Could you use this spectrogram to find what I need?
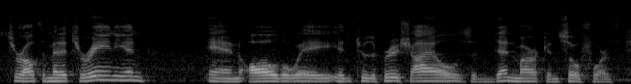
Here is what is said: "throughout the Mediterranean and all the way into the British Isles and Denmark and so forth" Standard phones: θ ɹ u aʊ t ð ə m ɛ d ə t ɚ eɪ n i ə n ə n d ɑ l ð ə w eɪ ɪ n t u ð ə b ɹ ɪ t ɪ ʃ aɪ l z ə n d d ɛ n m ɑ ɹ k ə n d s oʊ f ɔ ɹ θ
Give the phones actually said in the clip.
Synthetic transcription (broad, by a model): θ ɹ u aʊ t ð ə m ɛ d ə t ɚ eɪ n i ə n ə n ɑ l ð ə w eɪ ɪ n t u ð ə b ɹ ɪ t ɪ ʃ aɪ l z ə n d d ɛ n m ɑ ɹ k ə n s oʊ f ɔ ɹ θ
